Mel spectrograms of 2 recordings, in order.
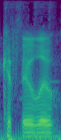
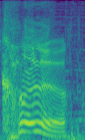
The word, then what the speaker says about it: Cthulhu: really I don't even I just say Cthulhu it seems to be the general accepted way it said I think is I'm the scholar like a literary scholar what's his name St Yoshi it's like an HP Lovecraft expert and he pronounces it clue and I'm just like that's the dumbest thing I've ever heard but okay cool ooh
